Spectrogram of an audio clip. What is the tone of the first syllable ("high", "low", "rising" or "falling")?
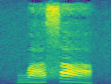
rising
